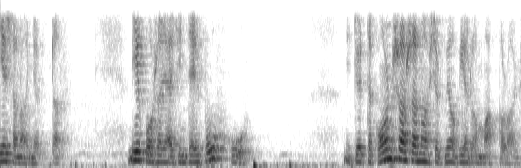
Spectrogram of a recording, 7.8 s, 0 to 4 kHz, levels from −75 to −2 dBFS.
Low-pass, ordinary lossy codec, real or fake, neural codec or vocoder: 3.6 kHz; none; real; none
